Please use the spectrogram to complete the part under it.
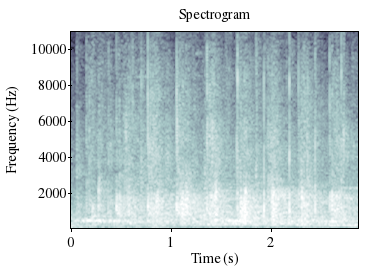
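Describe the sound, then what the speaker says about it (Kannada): Steady applause from an audience at a school teachers' tribute reunion, honouring the welcome speaker, a moderate unbroken patter of many hands clapping with no clear speech. "ಚಪ್ಪಾಳೆ ಮುಖಾಂತರ ಅವರಿಗೆ ಒಂದ್ಸತಿ ಚಪ್ಪಾಳೆ ಹೊಡಿಬೇಕು"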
